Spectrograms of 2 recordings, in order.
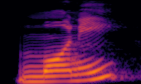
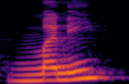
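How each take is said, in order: First: The first vowel sounds like a rounded 'oh'. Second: The first vowel sounds like a central 'uh'. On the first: The speaker calls it wrong. "they tend to turn it into an O" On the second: The speaker calls it right. "the cup sound"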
